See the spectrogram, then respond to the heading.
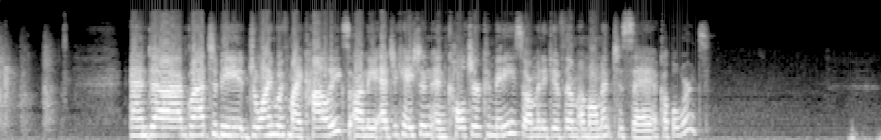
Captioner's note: applause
